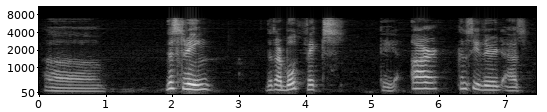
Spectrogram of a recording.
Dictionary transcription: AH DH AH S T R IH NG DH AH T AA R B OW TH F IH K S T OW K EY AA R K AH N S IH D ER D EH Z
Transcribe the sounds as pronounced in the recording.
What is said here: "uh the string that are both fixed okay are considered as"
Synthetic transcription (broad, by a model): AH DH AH S T R IH NG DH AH T AA R B OW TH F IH K S OW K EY AA R K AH N S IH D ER D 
